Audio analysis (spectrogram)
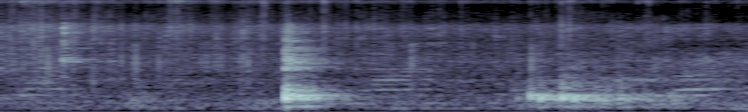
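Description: Rui fish curry gravy with radhuni spice boiling in a pan, two fish pieces added, giving two sharp sizzling bursts over a low steady simmering bubble, close and moderately quiet.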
